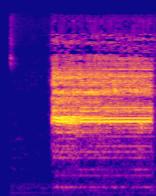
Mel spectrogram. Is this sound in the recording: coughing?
no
